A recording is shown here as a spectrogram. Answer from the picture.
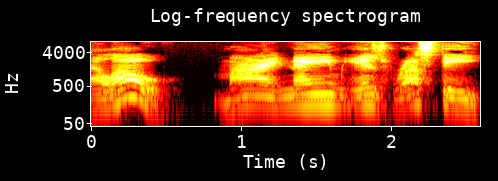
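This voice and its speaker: This is a robotic, put-on character voice. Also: man, fairly high pitch for a man. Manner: happy.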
